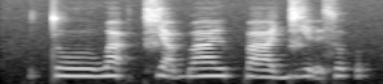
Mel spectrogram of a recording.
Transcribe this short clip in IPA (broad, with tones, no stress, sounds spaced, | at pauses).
t o˨ ʊ̯ w ä˦ ʔ t͡ɕ ä̰˦˨ b a˦ ɪ̯ p ä˨ d͡ʑ ḛ˦˨ ɪ̯ s ʊ˦ ʔ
